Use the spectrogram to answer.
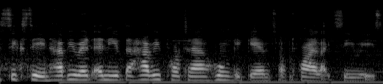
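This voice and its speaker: A woman with a British accent at a moderate pace, with music in the background. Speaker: beauty vlogger. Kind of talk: casual chat. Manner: casual, filler-heavy with ums and likes.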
